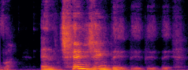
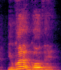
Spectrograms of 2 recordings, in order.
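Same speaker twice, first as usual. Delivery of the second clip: much louder commanding call; shouted order; 3 semitones higher, 11 dB louder, faster than usual. Retold or imitated. Ancestors ordering the stubborn dreamer, loud command. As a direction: bark the order so she must obey.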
